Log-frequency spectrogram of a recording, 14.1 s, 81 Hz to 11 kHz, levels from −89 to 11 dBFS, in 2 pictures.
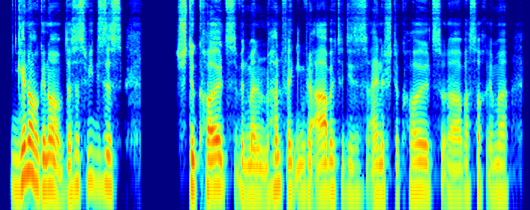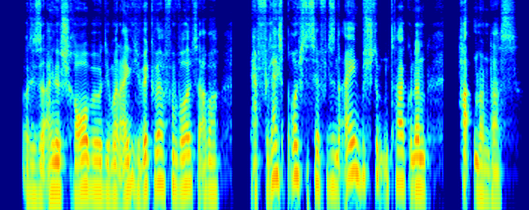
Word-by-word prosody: Genau, 170 Hz, +5 st, +8 dB
genau. 140 Hz, -4 st, +6 dB
Das 115 Hz, +7 st, -3 dB
ist 145 Hz, +1 st, -2 dB
wie 165 Hz, -, -5 dB
dieses 145 Hz, -2 st, -1 dB, 0.7 s
Stück 135 Hz, 0 st, +1 dB
Holz, 135 Hz, +1 st, +6 dB
wenn 125 Hz, -3 st, -2 dB
man 115 Hz, -1 st, +2 dB
im 110 Hz, +3 st, -4 dB
Handwerk 135 Hz, -3 st, 0 dB
irgendwie 125 Hz, +2 st, -3 dB
arbeitet, 125 Hz, 0 st, +3 dB
dieses 115 Hz, +1 st, -8 dB
eine 120 Hz, +3 st, -1 dB
Stück 130 Hz, -, -12 dB
Holz 125 Hz, -1 st, 0 dB
oder 105 Hz, -2 st, -2 dB
was 120 Hz, 0 st, -7 dB
auch 115 Hz, -, -6 dB
immer. 120 Hz, 0 st, -5 dB, 0.6 s
Oder 115 Hz, -, -9 dB
diese 115 Hz, 0 st, -4 dB
eine 125 Hz, +2 st, +2 dB
Schraube, 130 Hz, +1 st, 0 dB
die 125 Hz, -, -7 dB
man 120 Hz, 0 st, -3 dB
eigentlich 125 Hz, +1 st, -3 dB
wegwerfen 145 Hz, 0 st, -2 dB
wollte. 145 Hz, +2 st, -1 dB
Aber 130 Hz, 0 st, -7 dB, 0.4 s
ja, -, -, -5 dB
vielleicht 175 Hz, +1 st, -4 dB
brauche 185 Hz, +1 st, -1 dB
ich 190 Hz, -, -8 dB
das -, -, -7 dB
ja 155 Hz, -, -3 dB
für 145 Hz, -, -12 dB
diesen 145 Hz, -1 st, -6 dB
einen 195 Hz, 0 st, +1 dB
bestimmten 180 Hz, +1 st, -8 dB
Tag 160 Hz, -2 st, -2 dB
und 135 Hz, -, -3 dB
dann 140 Hz, -1 st, +2 dB, 0.5 s
hat -, -, -1 dB
man 115 Hz, -5 st, -4 dB
das. 100 Hz, -1 st, -10 dB
130 Hz, 205 wpm, -20 LUFS, 120-145 Hz, 0.7 s, Genau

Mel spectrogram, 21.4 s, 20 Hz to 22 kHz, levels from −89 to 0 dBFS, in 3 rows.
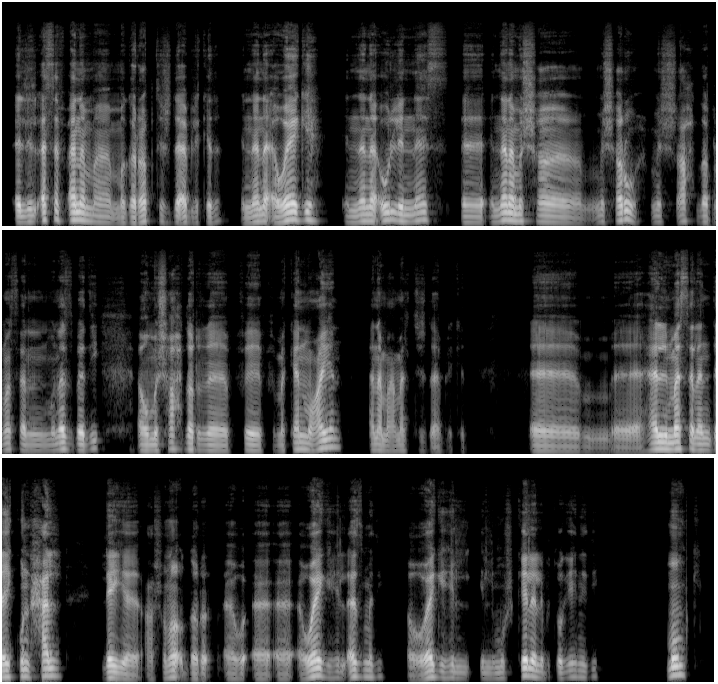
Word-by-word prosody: للأسَف 125 Hz, +7 st, 0 dB
أنا 135 Hz, 0 st, +7 dB
ما 105 Hz, -5 st, -4 dB
ما 85 Hz, -, -7 dB
جرّبتش -, -, -2 dB
ده -, -, +2 dB
قبل -, -, +1 dB
كده، 115 Hz, -, -9 dB, 0.2 s
إن 90 Hz, -, -6 dB
أنا 110 Hz, -, +3 dB
أواجِه 135 Hz, -2 st, +5 dB, 0.2 s
إن 100 Hz, +2 st, -5 dB
أنا 120 Hz, +1 st, +4 dB
أقول 135 Hz, +1 st, +1 dB
للناس 125 Hz, +3 st, -2 dB
آآ، 100 Hz, -1 st, -3 dB
إن 105 Hz, +6 st, -4 dB
أنا 135 Hz, -1 st, +7 dB
مش 120 Hz, -2 st, -3 dB
ه -, -, -2 dB, 0.4 s
مش -, -, -12 dB
هاروح، -, -, +1 dB
مش -, -, -13 dB
هاحضَر -, -, -5 dB
مثلًا 95 Hz, -, -5 dB
المناسبة 95 Hz, +4 st, 0 dB
دي 130 Hz, +2 st, -8 dB, 0.4 s
أو 95 Hz, -, +1 dB
مش 100 Hz, +4 st, -3 dB
هاحضر 95 Hz, -6 st, -2 dB
ف -, -, -40 dB
في 95 Hz, -2 st, -2 dB
مكان 115 Hz, 0 st, -3 dB
معيَّن 140 Hz, +6 st, +2 dB, 0.3 s
أنا 100 Hz, -, -1 dB
ما 90 Hz, -3 st, -5 dB
عملتش 90 Hz, +1 st, -11 dB
ده -, -, -9 dB
قَبل -, -, -28 dB
كده. -, -, -32 dB, 0.6 s
آمم، 80 Hz, -4 st, -4 dB
آآ، 75 Hz, -, -5 dB
هل 115 Hz, +2 st, +7 dB
مثلًا 115 Hz, -4 st, +3 dB
ده 115 Hz, -, +5 dB
يكون 120 Hz, +2 st, 0 dB
حَل 135 Hz, 0 st, +4 dB, 0.4 s
ليّا 95 Hz, -7 st, +4 dB
عشان -, -, -11 dB
أقدر 435 Hz, -3 st, 0 dB, 0.2 s
أو 485 Hz, -, -8 dB
أ -, -, -11 dB, 0.4 s
أ -, -, -12 dB
أواجه 130 Hz, -, +4 dB
الأزمة 120 Hz, +2 st, -1 dB
دي، 125 Hz, +2 st, -21 dB, 0.2 s
أواجه 110 Hz, -2 st, +1 dB
ال 100 Hz, -2 st, -11 dB
المشكلة 100 Hz, +8 st, +2 dB
اللي 110 Hz, -, -1 dB
بتواجهني 115 Hz, +2 st, -9 dB
دي؟ 130 Hz, +4 st, -24 dB, 0.7 s
ممكن. 150 Hz, +1 st, +3 dB
115 Hz, 175 wpm, -25 LUFS, 95-130 Hz, 0.7 s, أنا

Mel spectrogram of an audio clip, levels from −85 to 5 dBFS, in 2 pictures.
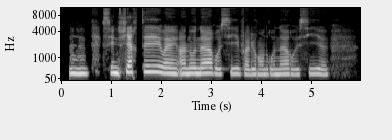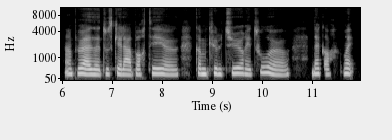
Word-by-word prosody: Mmh 220 Hz, 0 st, +5 dB
mh. -, -, -1 dB, 0.3 s
C'est 245 Hz, -, -4 dB
une 235 Hz, -1 st, +9 dB
fierté, 275 Hz, +2 st, +3 dB
ouais, 225 Hz, -2 st, +3 dB
un 215 Hz, +1 st, +2 dB
honneur 225 Hz, +1 st, +3 dB
aussi, 205 Hz, +1 st, -3 dB
enfin, 200 Hz, -2 st, -4 dB
lui 195 Hz, +1 st, -2 dB
rendre 195 Hz, 0 st, -4 dB
honneur 200 Hz, +1 st, -2 dB
aussi, 205 Hz, +2 st, -5 dB
heu, 190 Hz, 0 st, -6 dB, 0.7 s
un 205 Hz, -, -2 dB
peu 215 Hz, +1 st, 0 dB
à 200 Hz, -2 st, +5 dB, 0.2 s
à 185 Hz, -, -2 dB
tout 200 Hz, +2 st, -6 dB
ce 200 Hz, 0 st, -10 dB
qu'elle 205 Hz, -5 st, -1 dB
a 185 Hz, -1 st, +2 dB
apporté, 205 Hz, +3 st, -2 dB
heu, 185 Hz, -1 st, -4 dB, 0.3 s
comme 205 Hz, -1 st, 0 dB
culture 220 Hz, +2 st, -2 dB
et 190 Hz, -2 st, -3 dB
tout, 245 Hz, +5 st, -4 dB
heu. 180 Hz, -3 st, -3 dB, 0.5 s
D'accord, 205 Hz, -2 st, -3 dB, 0.3 s
ouais. 220 Hz, -1 st, -1 dB
210 Hz, 160 wpm, -20 LUFS, 195-220 Hz, 0.7 s, une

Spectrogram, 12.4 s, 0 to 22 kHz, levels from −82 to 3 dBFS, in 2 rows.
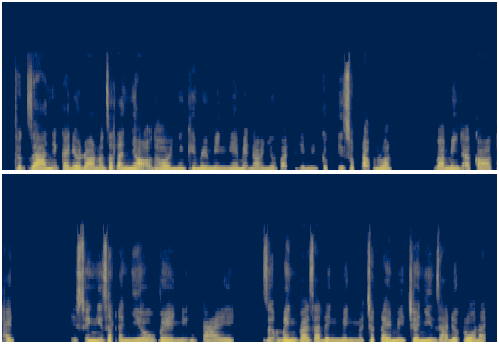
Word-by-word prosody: thực 265 Hz, -4 st, -3 dB
ra 305 Hz, +1 st, +5 dB
những 310 Hz, +3 st, -1 dB
cái 250 Hz, -6 st, 0 dB
điều 265 Hz, -1 st, +4 dB
đó 210 Hz, -1 st, +2 dB
nó 215 Hz, 0 st, -2 dB
rất 390 Hz, -, 0 dB
là -, -, +4 dB
nhỏ 240 Hz, -4 st, +3 dB
thôi, 290 Hz, +1 st, +2 dB
nhưng 290 Hz, 0 st, -1 dB
khi 310 Hz, -, +1 dB
mà 275 Hz, -3 st, +3 dB
mình 210 Hz, -1 st, -2 dB
nghe 255 Hz, +3 st, -1 dB
mẹ 260 Hz, 0 st, -2 dB
nói 200 Hz, -1 st, -4 dB
như 255 Hz, +4 st, -4 dB
vậy 260 Hz, -, -3 dB
thì 220 Hz, -, -8 dB
mình 205 Hz, -1 st, -7 dB
cực 230 Hz, -, -6 dB
kỳ 215 Hz, -, -5 dB
xúc 350 Hz, -, -3 dB
động -, -, 0 dB
luôn. 265 Hz, +2 st, +1 dB, 0.5 s
Và 230 Hz, -1 st, 0 dB
mình 215 Hz, -1 st, +2 dB
đã -, -, -2 dB
có 205 Hz, -4 st, 0 dB
thay 280 Hz, -, -1 dB, 0.8 s
suy 285 Hz, -, -1 dB
nghĩ 265 Hz, -1 st, +3 dB
rất 395 Hz, 0 st, +1 dB
là 260 Hz, -, 0 dB
nhiều 210 Hz, -3 st, +1 dB
về 205 Hz, -2 st, +1 dB
những 225 Hz, +10 st, -7 dB
cái 215 Hz, +3 st, -3 dB, 0.4 s
giữa -, -, -5 dB
mình 275 Hz, -9 st, +6 dB
và 215 Hz, -2 st, +3 dB
gia 255 Hz, +5 st, +1 dB
đình 220 Hz, -3 st, +1 dB
mình 200 Hz, -2 st, -1 dB
mà 190 Hz, -, -4 dB
trước 365 Hz, -, 0 dB
đây 280 Hz, -3 st, +4 dB
mình 230 Hz, -5 st, +3 dB
chưa 275 Hz, -, +3 dB
nhìn 240 Hz, -4 st, +3 dB
ra 240 Hz, +2 st, -2 dB
được 235 Hz, -1 st, 0 dB
luôn 250 Hz, +1 st, +5 dB
ấy. 305 Hz, -, -4 dB
240 Hz, 270 wpm, -20 LUFS, 210-275 Hz, 0.8 s, mình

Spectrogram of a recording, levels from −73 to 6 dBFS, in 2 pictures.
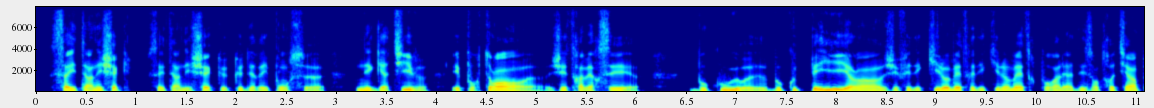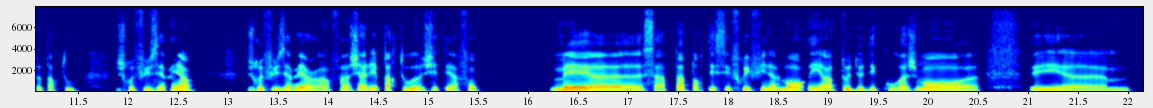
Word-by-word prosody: ça -, -, -2 dB
a 90 Hz, -, +5 dB
été 90 Hz, -, -2 dB
un 85 Hz, -, 0 dB
échec, 90 Hz, -3 st, -2 dB
ça -, -, -6 dB
a -, -, -3 dB
été -, -, -6 dB
un 80 Hz, -, -2 dB
échec. 75 Hz, 0 st, -2 dB, 0.2 s
Que -, -, -5 dB
des -, -, -4 dB
réponses, 80 Hz, 0 st, -6 dB
heu, 70 Hz, 0 st, -5 dB, 0.3 s
négatives 85 Hz, -, -1 dB, 0.2 s
et -, -, -1 dB
pourtant, 90 Hz, -7 st, +2 dB
heu, 70 Hz, -, -8 dB
j'ai -, -, -4 dB
traversé, 90 Hz, -5 st, -2 dB, 0.6 s
beaucoup, 95 Hz, 0 st, 0 dB
heu, 75 Hz, 0 st, -4 dB
beaucoup 95 Hz, +8 st, -4 dB
de -, -, -15 dB
pays, 110 Hz, +3 st, +5 dB
hein. 95 Hz, -4 st, +2 dB
J'ai 85 Hz, +1 st, -7 dB
fait 90 Hz, -, -5 dB
des 85 Hz, 0 st, -6 dB
kilomètres 105 Hz, -2 st, +1 dB
et -, -, -1 dB
des 90 Hz, 0 st, -7 dB
kilomètres 100 Hz, +3 st, -1 dB
pour 85 Hz, -2 st, -5 dB
aller 85 Hz, -1 st, -2 dB
à 80 Hz, -, -2 dB
des 85 Hz, 0 st, -6 dB
entretiens 85 Hz, -, -1 dB
un -, -, +1 dB
peu -, -, -6 dB
partout. 130 Hz, -1 st, -8 dB, 0.4 s
Je -, -, -12 dB
refusais 90 Hz, -1 st, -1 dB
rien, 115 Hz, +6 st, +3 dB, 0.5 s
je 90 Hz, -, -11 dB
refusais 100 Hz, -2 st, 0 dB
rien 115 Hz, +4 st, +3 dB
enfin, 80 Hz, +1 st, -3 dB
j'allais 90 Hz, 0 st, +1 dB
partout 115 Hz, -9 st, +1 dB
j'étais 85 Hz, 0 st, -4 dB
à 80 Hz, -, -3 dB
fond. 115 Hz, +6 st, -5 dB, 0.7 s
Mais 130 Hz, +8 st, +9 dB
heu, 95 Hz, -4 st, +5 dB
ça 85 Hz, -, -4 dB
a -, -, -7 dB
pas 135 Hz, -1 st, +1 dB
porté 110 Hz, -1 st, -3 dB
ses 95 Hz, -, -5 dB
fruits 125 Hz, +7 st, -2 dB
finalement 105 Hz, +6 st, +2 dB
et 100 Hz, +1 st, +2 dB
un 105 Hz, 0 st, +3 dB
peu 130 Hz, -1 st, +1 dB
de 105 Hz, -3 st, 0 dB
découragement, 110 Hz, +1 st, +1 dB
heu 80 Hz, -1 st, -3 dB, 0.5 s
et 90 Hz, +1 st, +1 dB
hem 80 Hz, -3 st, -3 dB
95 Hz, 190 wpm, -23 LUFS, 85-105 Hz, 0.7 s, Mais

